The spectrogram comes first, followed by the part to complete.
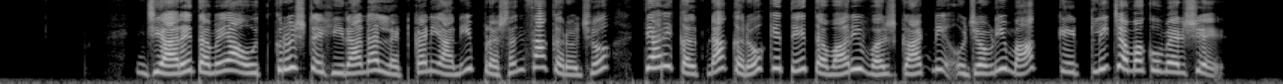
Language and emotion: Gujarati, happy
